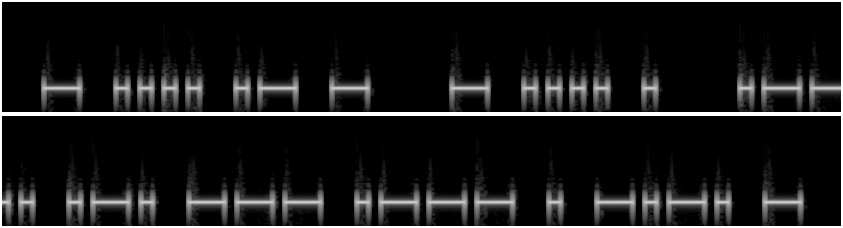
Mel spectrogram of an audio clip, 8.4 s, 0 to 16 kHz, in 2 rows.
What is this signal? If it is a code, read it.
Morse code, heard as a keyed tone, about 19 wpm, 700 Hz. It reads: THAT THE PROJECT
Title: Sentences with 8-Word Phrases - 20wpm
